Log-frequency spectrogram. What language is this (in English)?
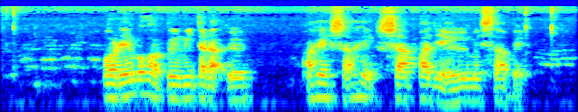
Guarani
